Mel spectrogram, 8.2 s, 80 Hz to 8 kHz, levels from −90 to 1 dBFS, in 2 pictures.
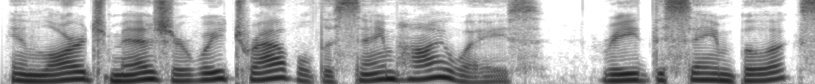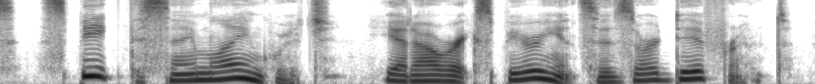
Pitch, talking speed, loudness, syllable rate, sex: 180 Hz, 155 wpm, -18 LUFS, 4.6 syllables/s, female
